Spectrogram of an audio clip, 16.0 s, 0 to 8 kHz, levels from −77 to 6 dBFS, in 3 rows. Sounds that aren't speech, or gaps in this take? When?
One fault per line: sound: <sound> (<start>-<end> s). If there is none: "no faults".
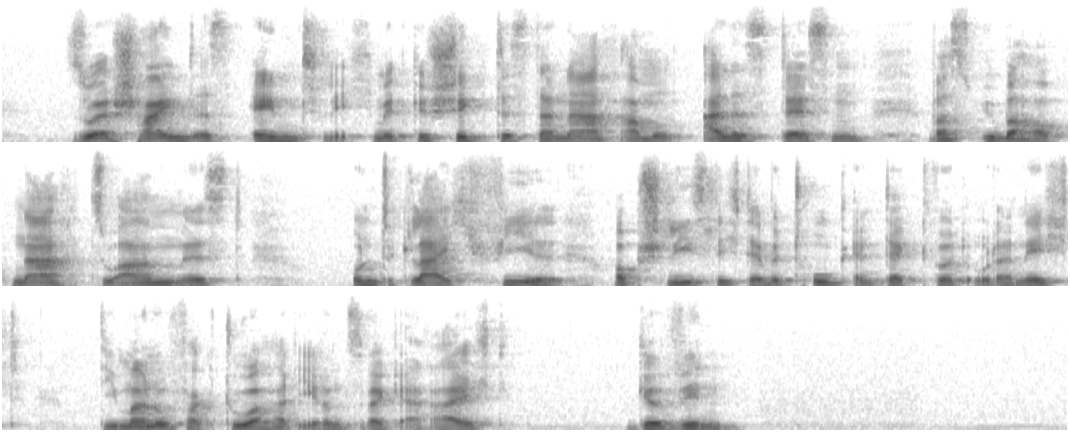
no faults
